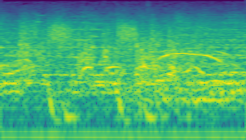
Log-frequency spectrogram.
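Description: Film fight sound effects: punches and crashes of bodies and furniture, a few sharp hits, over background music.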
